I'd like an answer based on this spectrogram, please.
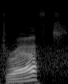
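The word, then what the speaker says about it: draught: you of is it of the wus it's pronounced draft that's how you pronounce drought is draft oh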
